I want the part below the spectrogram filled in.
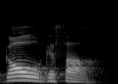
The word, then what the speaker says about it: Golgotha: The emphasis, the accent being on the last syllable, Golgotha.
